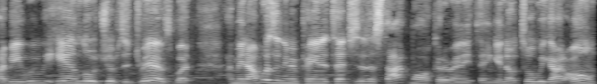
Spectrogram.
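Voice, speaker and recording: Raising and projecting his high voice, a man speaks at a fairly quick pace. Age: 60s. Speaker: musician and venue owner. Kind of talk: interview. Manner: halting.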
